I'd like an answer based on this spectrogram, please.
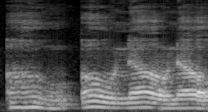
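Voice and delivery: soft, half-hearted mock protest. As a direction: play at resisting without meaning it. Acting out McNulty's feeble protest.

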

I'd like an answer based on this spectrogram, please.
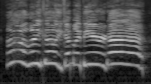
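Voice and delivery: high, loud put-on yelp of a man grabbed by the beard; mock panicked flailing. Daniel Bryan pulled by the beard, high mock panic. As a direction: squeal as if someone's yanking your beard. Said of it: "Daniel's flailing around like".

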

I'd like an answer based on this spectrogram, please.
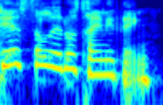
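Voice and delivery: tiny high-pitched voice, quick; mock meekness. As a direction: squeak it out as a timid little plea. Hamming up meek man's request.

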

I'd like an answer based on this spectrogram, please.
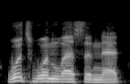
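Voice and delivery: normal talking voice

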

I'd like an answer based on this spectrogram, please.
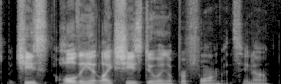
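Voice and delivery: usual speaking voice

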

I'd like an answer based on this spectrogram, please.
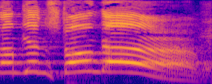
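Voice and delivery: high, drawn-out preacher's shout; rallying shout. Shown as a demonstration. Preacher calling somebody to shout they are getting stronger, rallying shout. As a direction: lead the crowd in a triumphant shout. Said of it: "Somebody shout".

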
